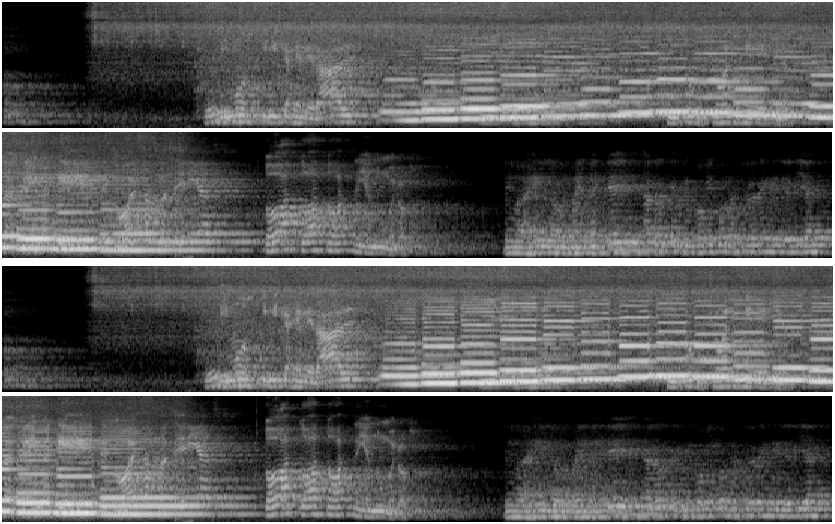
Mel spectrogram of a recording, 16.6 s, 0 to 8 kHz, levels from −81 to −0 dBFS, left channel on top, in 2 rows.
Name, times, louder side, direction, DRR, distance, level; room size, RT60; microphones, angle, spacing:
sound 1, 0.8-9.3 9.7-9.9 11.1-11.2, left 1 dB, 20° left, 1.4 m, -36 dB
sound 2, 1.9-10.1, left 2 dB, 80° left, 2.6 m, -40 dB
voice 1, 2.2-3.6 4.8-5.7 6.6-7.9 8.3-10.5 10.9-12.4, right 2 dB, 15° right, 4 dB, 0.4 m, -27 dB
Wind instrument woodwind instrument, 3.8-10.5, right 3 dB, 70° right, 0.7 m, -16 dB
voice 2, 13.3-16.4, equal, 50° left, -4 dB, 2.2 m, -31 dB
20.5 x 7.6 x 3.1 m, 2.4 s
head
